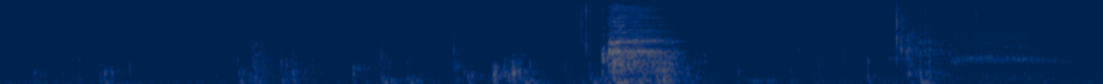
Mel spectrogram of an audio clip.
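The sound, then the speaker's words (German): Someone takes a quick sip of beer: faint mouth and swallowing clicks build to a louder breathy burst in the middle, followed by another short burst near the end, with no speech. “Moment, schnell, ich muss, muss schnell einen Schluck Bier trinken.”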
